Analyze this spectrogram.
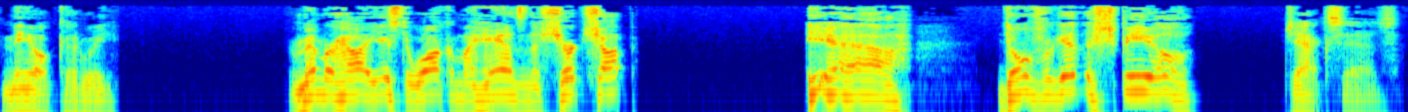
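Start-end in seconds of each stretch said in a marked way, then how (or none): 2.2-4.8 eager reminiscing. Acted. Johnny recalls his trick eagerly. 6.0-9.0 high, drawn-out delighted urging; high, slow urging. Acted. Jack urges Johnny, delighted.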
